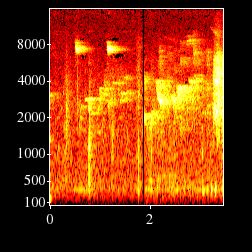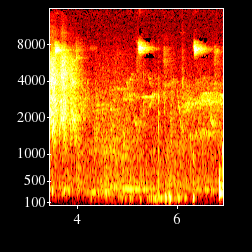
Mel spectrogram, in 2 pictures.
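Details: Black-throated magpie-jay giving one loud, rasping, broadband squawk in the middle, surrounded by quieter scattered high whistles and chirps from other birds.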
